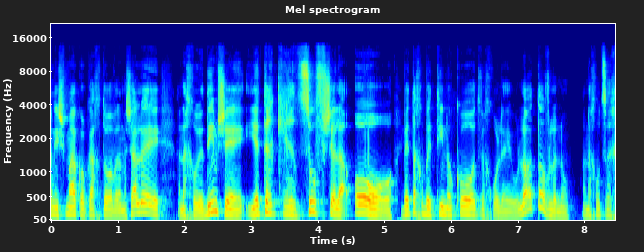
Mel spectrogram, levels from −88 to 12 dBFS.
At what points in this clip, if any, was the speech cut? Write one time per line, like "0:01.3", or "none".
0:05.2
